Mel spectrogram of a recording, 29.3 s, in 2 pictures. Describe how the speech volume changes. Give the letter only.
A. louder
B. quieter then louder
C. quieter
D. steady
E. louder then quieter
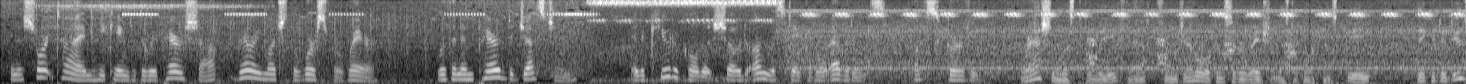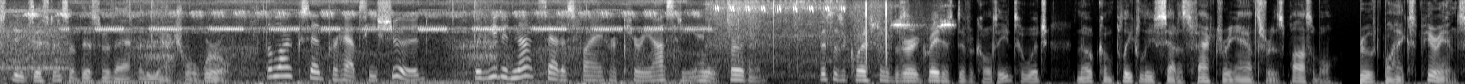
D.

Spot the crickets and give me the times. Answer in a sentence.
You can hear the crickets from 0.0 to 24.2 s.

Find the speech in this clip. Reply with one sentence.
The speech can be heard from 0.1 to 29.2 s.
